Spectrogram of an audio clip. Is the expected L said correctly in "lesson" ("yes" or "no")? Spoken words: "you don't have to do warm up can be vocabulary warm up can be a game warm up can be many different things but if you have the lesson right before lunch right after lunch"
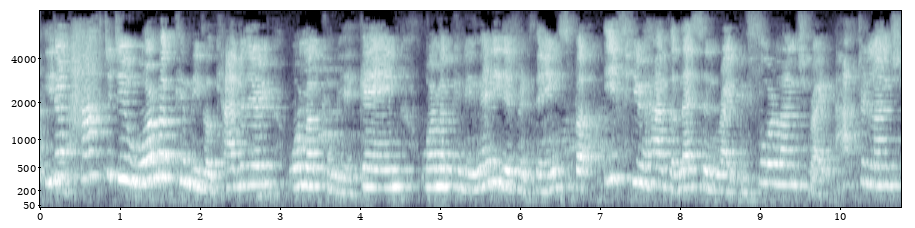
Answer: yes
